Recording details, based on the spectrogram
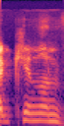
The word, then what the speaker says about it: Quinlan: The name drop of uh, uh you'll probably know how to actually say his name is, uh, I think uh, Quinlan um, Vos. – I think it's uh, Kinlan Vos. Kinlan Vos, yeah.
